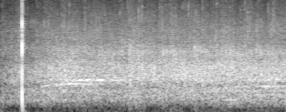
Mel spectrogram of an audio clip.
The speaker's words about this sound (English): Can we clap our hands on today?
